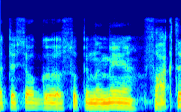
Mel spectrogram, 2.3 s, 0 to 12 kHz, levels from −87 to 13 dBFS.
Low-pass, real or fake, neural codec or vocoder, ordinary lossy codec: 7.2 kHz; fake; codec, 16 kHz, 8 kbps, FreqCodec, smaller model; MP3, 64 kbps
